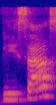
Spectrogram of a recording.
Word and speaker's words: VSAS: VSAS, is that how you say it, Jim?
